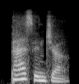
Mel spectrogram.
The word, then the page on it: passenger: Indian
